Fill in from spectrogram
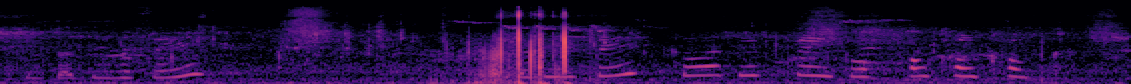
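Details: Black swans giving a run of short, musical, bugle-like notes, some sliding upward and others held level, repeated through the recording; a burst of loud knocking clicks sounds midway, over low background rumble.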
